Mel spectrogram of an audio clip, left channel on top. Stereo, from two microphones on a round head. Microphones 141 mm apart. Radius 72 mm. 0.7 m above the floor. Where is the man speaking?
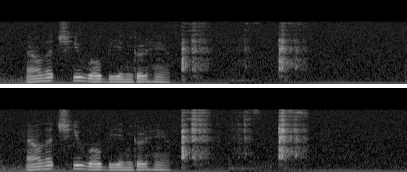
40° right (ahead or behind); by 1.7 s centre (ahead or behind).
